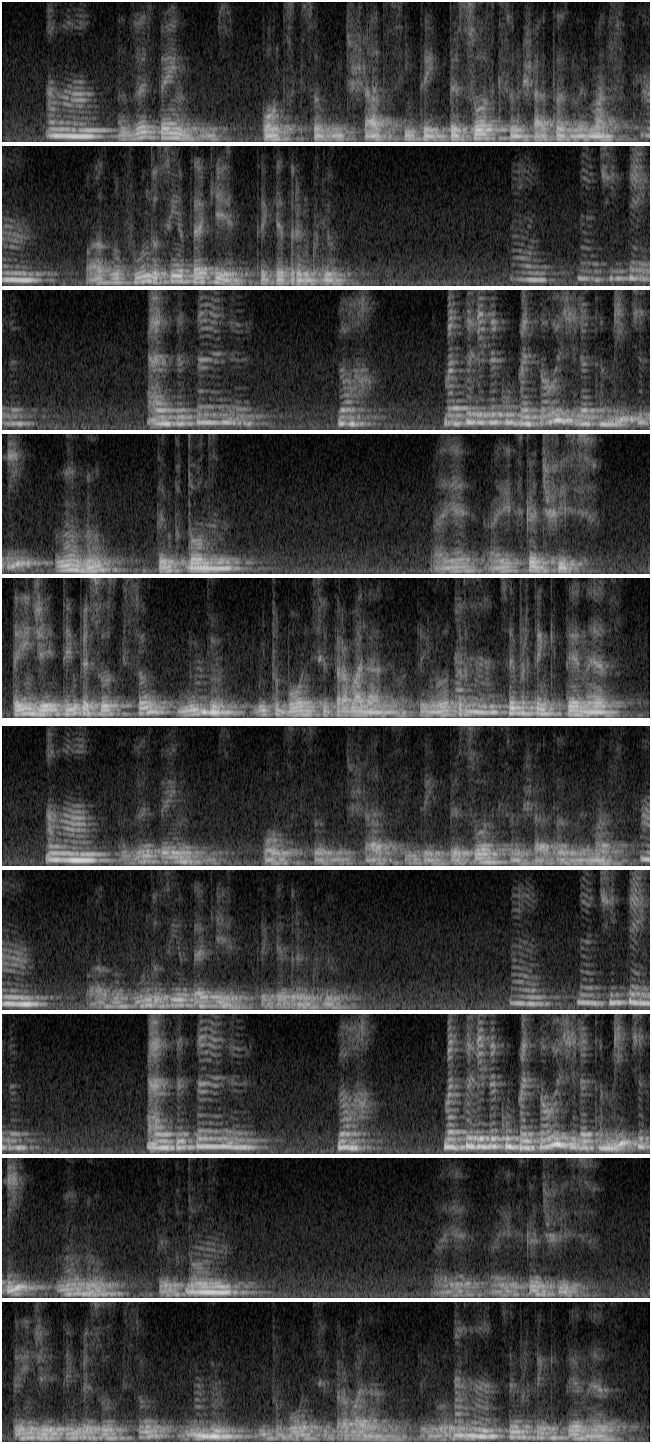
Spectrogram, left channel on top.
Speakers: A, on the right; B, on the left.
A: Ah.
B: Às vezes tem uns pontos que são muito chatos, assim, tem pessoas que são chatas, né? Mas,
A: Hum.
B: mas no fundo, assim, até que, até que é tranquilo.
A: É, né, eu te entendo. Às vezes é. <sighs> Mas tu lida com pessoas diretamente, assim?
B: Uhum, o tempo todo.
A: Hum,
B: Aí é, aí fica difícil. Tem gente, tem pessoas que são muito,
A: uhum,
B: muito bom de se trabalhar, né? Mas tem outras,
A: aham.
B: sempre tem que ter, né? As,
